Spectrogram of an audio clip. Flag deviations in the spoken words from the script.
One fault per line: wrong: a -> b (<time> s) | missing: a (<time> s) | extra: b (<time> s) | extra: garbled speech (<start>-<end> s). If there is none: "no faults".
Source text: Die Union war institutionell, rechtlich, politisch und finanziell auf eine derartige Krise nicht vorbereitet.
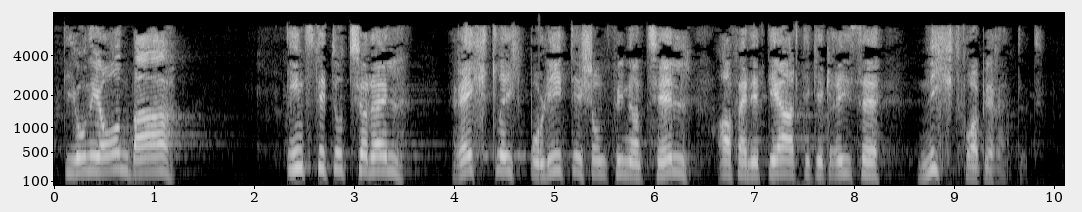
no faults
